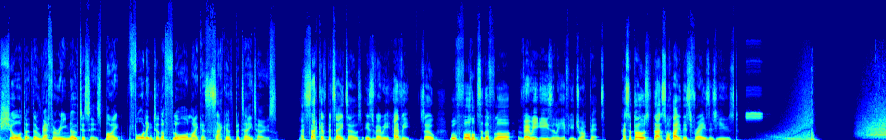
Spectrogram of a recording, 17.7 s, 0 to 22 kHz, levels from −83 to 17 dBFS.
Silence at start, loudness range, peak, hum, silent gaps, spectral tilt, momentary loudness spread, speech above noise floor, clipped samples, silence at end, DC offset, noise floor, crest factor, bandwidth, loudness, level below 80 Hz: 0 s; 4 LU; 0 dBFS; none; 5.68-5.94 s, 12.11-12.40 s, 16.48-17.03 s; -5.5 dB/octave; 19 LU; 27 dB; under 0.1%; 0 s; under 0.1%; -48 dBFS; 20 dB; 18.5 kHz; -21 LUFS; -42 dBFS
